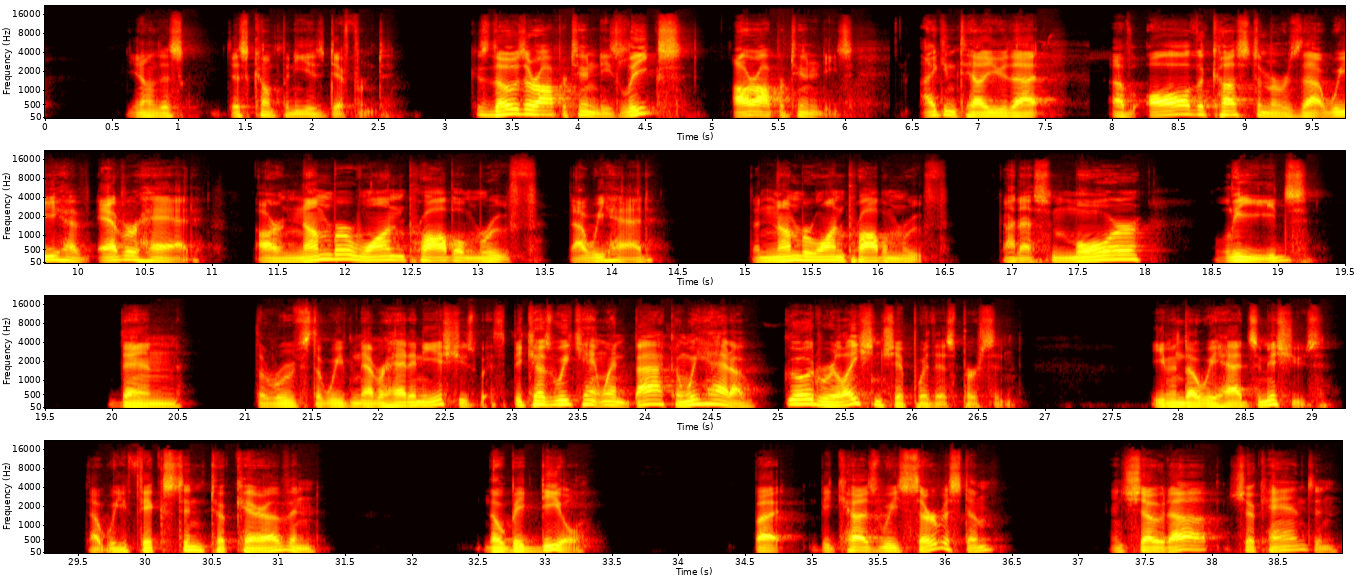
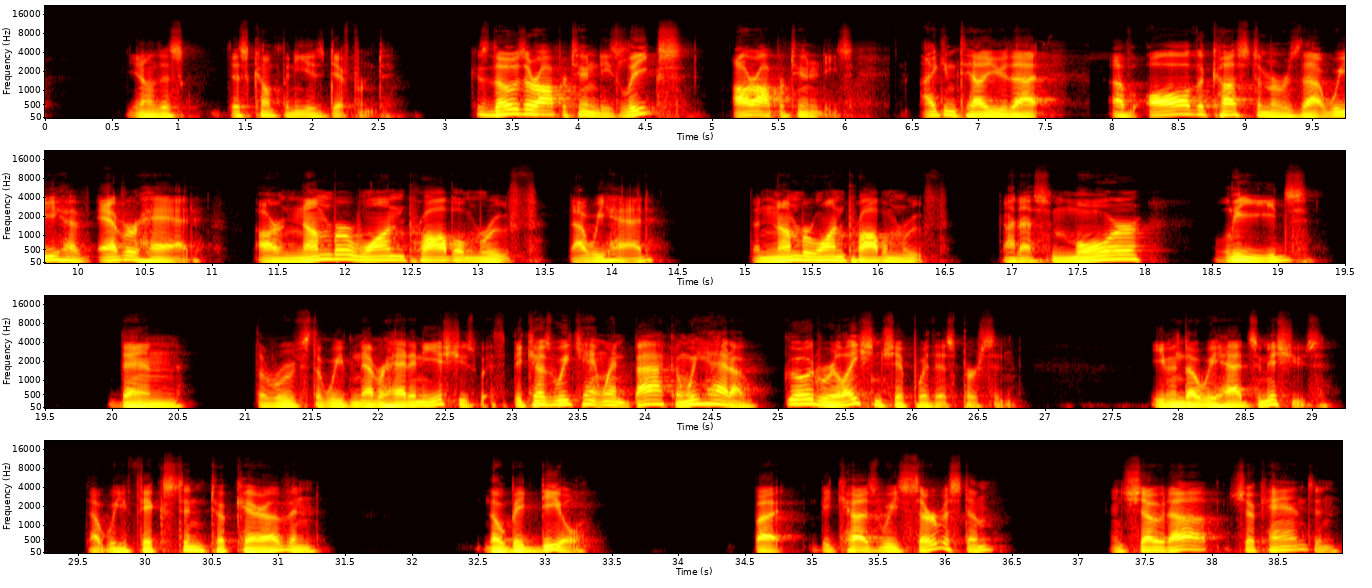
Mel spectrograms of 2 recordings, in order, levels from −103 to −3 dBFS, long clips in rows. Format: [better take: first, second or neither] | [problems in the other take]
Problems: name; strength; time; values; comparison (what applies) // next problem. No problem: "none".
first | muffled; slightly; fading above 2.5 kHz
